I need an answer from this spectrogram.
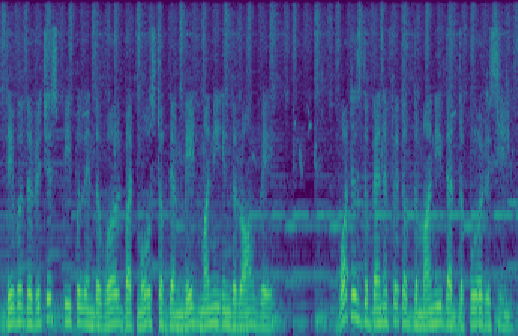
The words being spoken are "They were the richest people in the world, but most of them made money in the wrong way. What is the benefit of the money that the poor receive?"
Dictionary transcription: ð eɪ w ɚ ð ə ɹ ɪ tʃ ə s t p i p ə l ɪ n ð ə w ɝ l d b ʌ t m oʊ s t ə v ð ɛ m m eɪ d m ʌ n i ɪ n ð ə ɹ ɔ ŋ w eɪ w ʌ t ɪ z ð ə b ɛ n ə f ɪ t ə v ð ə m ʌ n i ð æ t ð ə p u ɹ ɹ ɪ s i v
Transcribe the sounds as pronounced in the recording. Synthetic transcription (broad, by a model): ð eɪ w ɚ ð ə ɹ ɪ tʃ ə s t p i p ə l ɪ n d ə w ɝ l d b ʌ t m oʊ s t ə v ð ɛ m m eɪ d m ʌ n i ɪ n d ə ɹ ɔ ŋ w eɪ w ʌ t ɪ z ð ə b ɛ n ə f ɪ t ə v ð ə m ʌ n i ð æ t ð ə p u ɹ ɹ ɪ s i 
